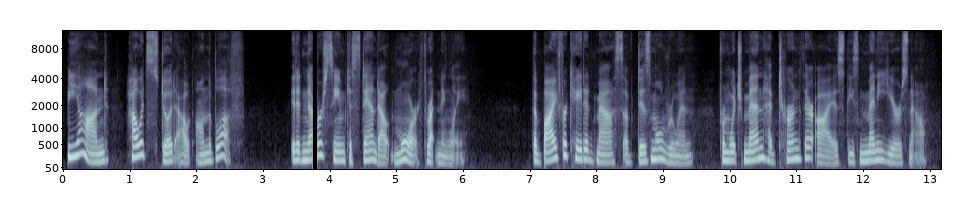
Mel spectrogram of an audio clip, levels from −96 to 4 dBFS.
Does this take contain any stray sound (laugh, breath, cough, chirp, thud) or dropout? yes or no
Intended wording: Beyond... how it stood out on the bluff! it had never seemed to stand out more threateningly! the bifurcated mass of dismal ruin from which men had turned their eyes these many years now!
yes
